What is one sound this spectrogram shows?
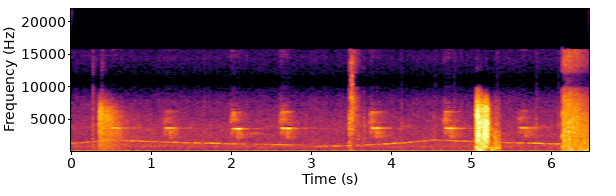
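A police siren wails, rising and falling slowly.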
